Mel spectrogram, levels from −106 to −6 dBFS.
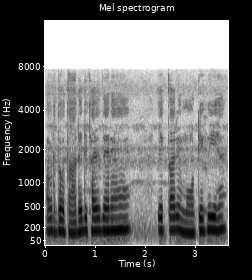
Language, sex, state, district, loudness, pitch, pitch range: Hindi, male, Uttar Pradesh, Lalitpur, -13 LUFS, 160 Hz, 155-170 Hz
